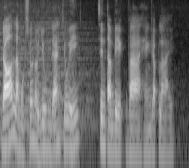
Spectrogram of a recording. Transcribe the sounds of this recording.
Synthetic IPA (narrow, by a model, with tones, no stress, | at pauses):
ɗɔ˨˦laː˨˩mo˨˩t̚so˨˦no̰˧˨jzʊ˧ŋ͡mɗaː˨˦ŋt͡ɕu˨˦ʔi˨˦ | si˧nt̪a̰ː˧˨mɓi˨˩ət̚vaː˨˩ɦɛ̰ː˧˨nɣa˨˩p̚la̰ː˧˨jʔ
